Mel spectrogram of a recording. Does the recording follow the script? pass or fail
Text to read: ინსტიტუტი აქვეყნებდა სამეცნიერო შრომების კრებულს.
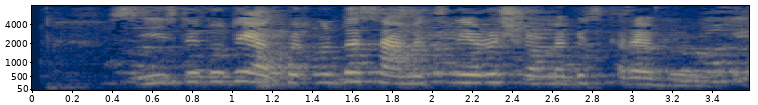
pass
